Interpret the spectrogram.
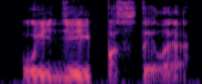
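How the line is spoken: Meek snapping eagle. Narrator (Russian): кротко огрызнулся орел

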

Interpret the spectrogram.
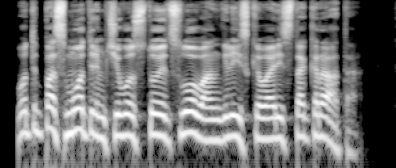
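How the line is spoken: Snorting. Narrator (Russian): хмыкнул

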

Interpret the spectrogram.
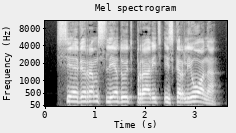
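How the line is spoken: Growled. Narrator (Russian): прорычала Изерн

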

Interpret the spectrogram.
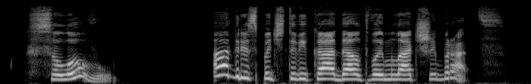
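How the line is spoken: Purring. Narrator (Russian): промурлыкал Закари

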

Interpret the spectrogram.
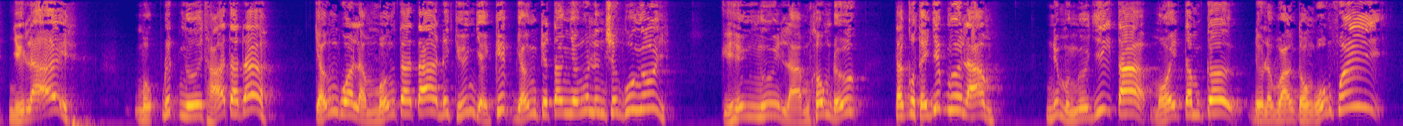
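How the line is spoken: Terrified shout. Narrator (Vietnamese): Tự tại Đại Minh Vương kinh hoàng tột độ, hét lên

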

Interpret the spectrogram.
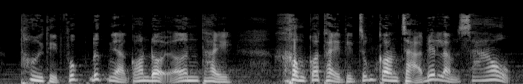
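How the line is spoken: Flustered, effusive mother. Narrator (Vietnamese): người mẹ rối rít

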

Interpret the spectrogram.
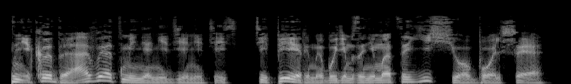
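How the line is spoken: Demonic laughter. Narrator (Russian): Я демонически расхохотался

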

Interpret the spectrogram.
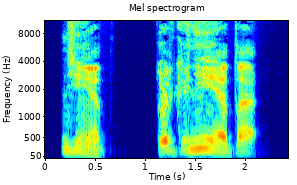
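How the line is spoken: Pleading. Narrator (Russian): взмолился он

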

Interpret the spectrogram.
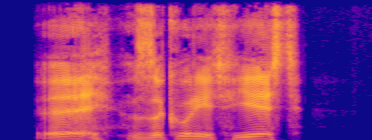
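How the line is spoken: Hoarse, deliberately rude. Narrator (Russian): Сиплым голосом, нарочито нагло и грубо

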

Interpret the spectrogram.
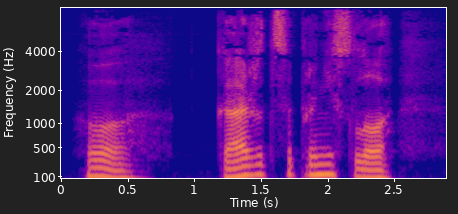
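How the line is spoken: Relieved exhale. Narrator (Russian): выдохнул капитан Ван Борген

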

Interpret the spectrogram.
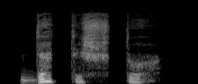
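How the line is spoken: Strained, forced out. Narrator (Russian): выдавил я

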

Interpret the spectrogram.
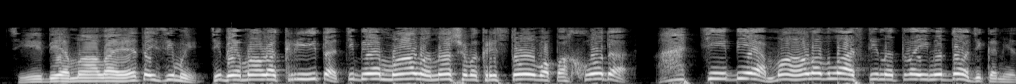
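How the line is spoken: Yelling. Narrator (Russian): заорал Сергей

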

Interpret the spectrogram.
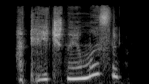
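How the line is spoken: Girl's whispered reply. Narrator (Russian): шепнула в ответ девочка

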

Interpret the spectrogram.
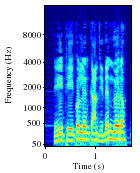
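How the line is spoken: Angry old man scolding. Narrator (Vietnamese): Ông già càng tức giận thêm quát mắng tiếp

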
